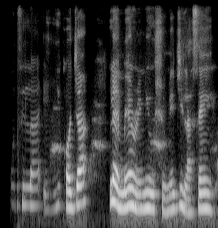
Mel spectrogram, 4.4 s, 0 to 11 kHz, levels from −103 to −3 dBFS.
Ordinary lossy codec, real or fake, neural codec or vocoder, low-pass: none; real; none; 9.9 kHz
